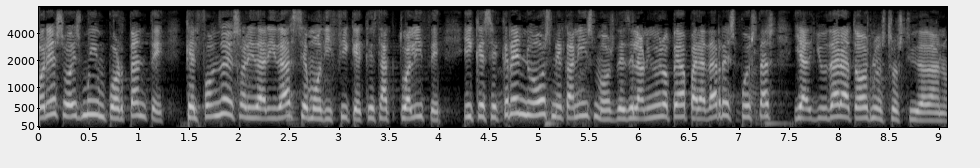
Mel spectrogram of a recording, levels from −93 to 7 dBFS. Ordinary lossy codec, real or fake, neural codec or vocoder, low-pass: none; real; none; 7.2 kHz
